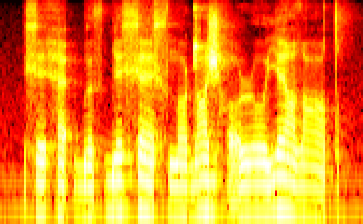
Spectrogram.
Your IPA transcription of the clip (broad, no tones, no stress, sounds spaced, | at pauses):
x e h æ ʔ ɡ͡b ɵ θ ɡ͡b e x ɛ x n̪ ɔ ɖ ɑ ʒ h ɔ̰ ɹ o j ɛ ðˤ ɑ tˤ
